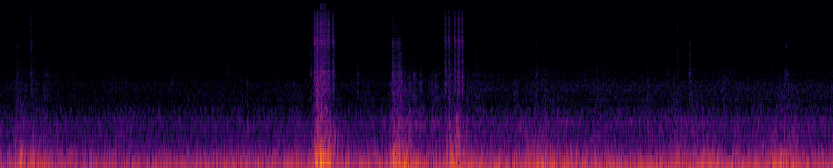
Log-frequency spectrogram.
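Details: Volkswagen Taigun GT Plus (DSG) driving on the road: steady road rumble with sharp, irregular ticks and rattles from the dashboard, which the authorized service center could not fix; exact source not pinned down.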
